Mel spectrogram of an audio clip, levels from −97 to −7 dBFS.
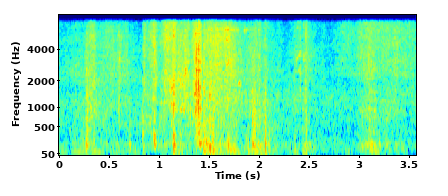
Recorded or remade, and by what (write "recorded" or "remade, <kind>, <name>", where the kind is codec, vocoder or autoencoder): recorded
